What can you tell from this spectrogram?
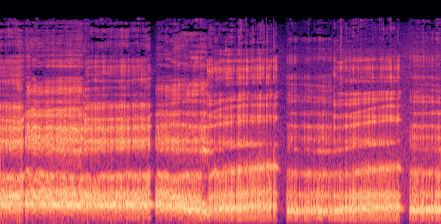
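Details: A male red howler monkey, rescued from animal trafficking and brought to an animal refuge in Bolivia, gives a deep, rasping, sustained roar, broken only by brief breaths, to mark territory at his new home.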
